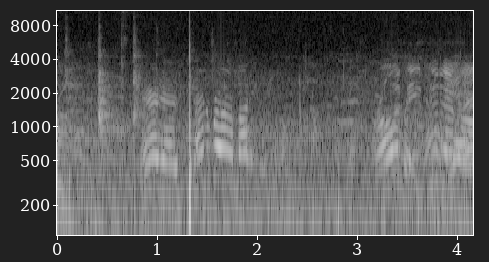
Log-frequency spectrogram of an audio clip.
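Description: Voices calling out across a youth soccer field, in short shouts. A single sharp thump comes about a third of the way in.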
